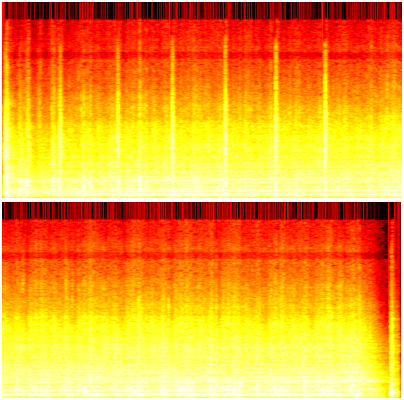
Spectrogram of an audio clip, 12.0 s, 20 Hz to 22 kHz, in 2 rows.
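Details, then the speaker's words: 1964 Buick Electra engine seized 25+ years, first starter crank after freeing, sludge blowing from a cylinder: uneven loud bangs every half second over starter churn from a stuck passenger-side lifter popping as the cylinder rises. "But I don't know if you could hear it, but there was some loud banging."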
